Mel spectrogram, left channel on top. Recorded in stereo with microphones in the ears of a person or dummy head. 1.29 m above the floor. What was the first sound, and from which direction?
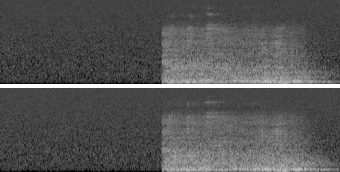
Keys jangling, 5° right (ahead or behind).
